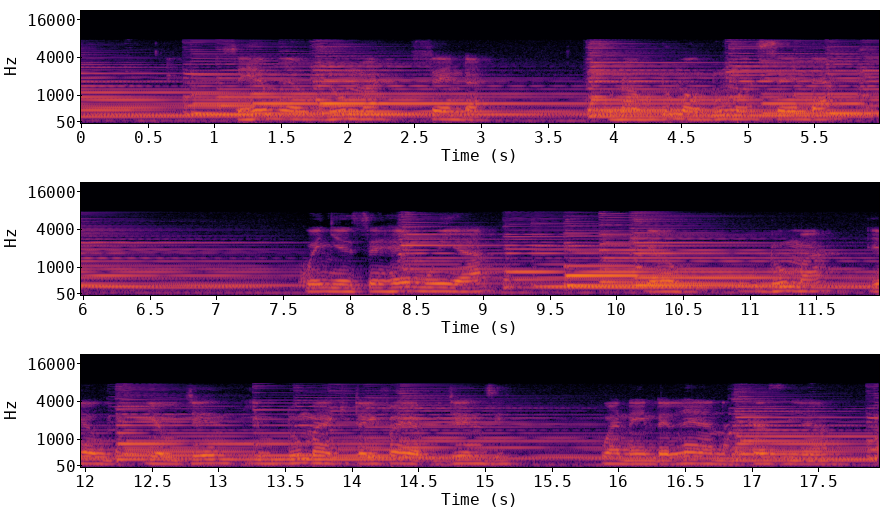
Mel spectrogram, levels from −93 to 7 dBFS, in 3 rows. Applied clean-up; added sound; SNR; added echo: none; Harp; -3 dB; reverberation time 0.6 s.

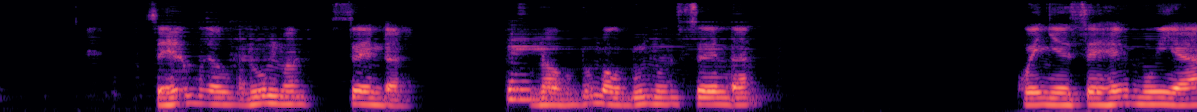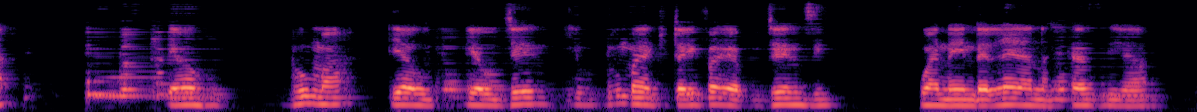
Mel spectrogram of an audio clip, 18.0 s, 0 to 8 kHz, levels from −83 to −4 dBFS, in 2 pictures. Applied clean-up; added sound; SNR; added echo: neural mask model DeepFilterNet 3.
